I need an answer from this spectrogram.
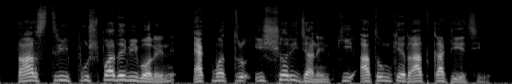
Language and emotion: Bengali, neutral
